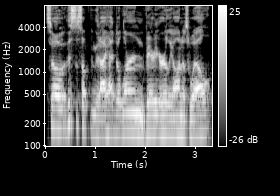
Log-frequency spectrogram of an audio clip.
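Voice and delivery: usual speaking voice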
